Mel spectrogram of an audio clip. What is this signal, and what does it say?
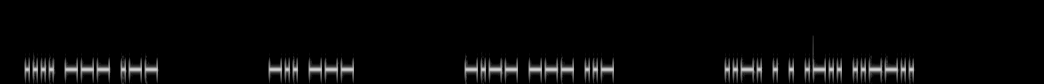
Morse code, heard as a keyed tone, about 30 wpm, 700 Hz. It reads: HOW DO YOU FEEL?
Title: 4x Word-Spacing - Sentences from Top 400 Words - 30wpm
